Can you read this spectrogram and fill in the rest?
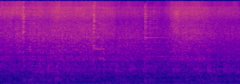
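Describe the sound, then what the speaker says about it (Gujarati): Green chickpeas frying in a pan for a Gujarati masala snack, stirred steadily with a spoon over a continuous close sizzle, with light scraping strokes and no talking. "આપણે બધું મિક્સ કરી લઈ"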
